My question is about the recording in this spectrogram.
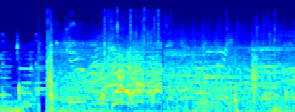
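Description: Indoor volleyball rally in a large echoing hall: the ball struck a few times, players and spectators calling out and cheering, with high squeaks over the top and music playing underneath. The sound cuts out briefly about half a second in.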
